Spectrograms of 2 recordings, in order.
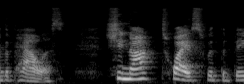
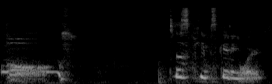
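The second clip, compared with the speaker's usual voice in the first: sympathetic aside; 6 semitones higher, 10 dB quieter, slower than usual. Acted.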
